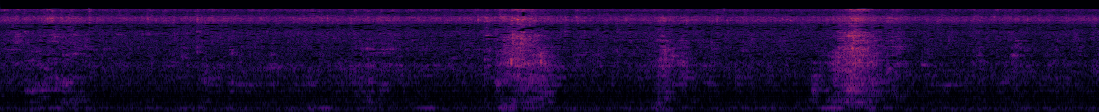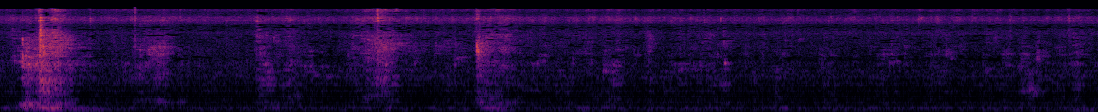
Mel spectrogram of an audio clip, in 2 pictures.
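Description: A spatula stirring chicken pieces in a thick spiced sauce in a stainless steel pan: several wet scraping strokes at uneven intervals over a faint steady hiss.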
